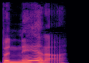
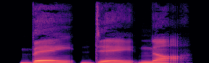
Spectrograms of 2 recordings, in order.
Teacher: in the word banana, the stress is on the second part, be, de, na. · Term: Word stress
